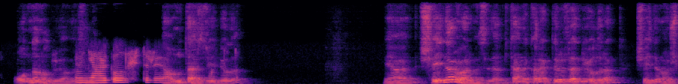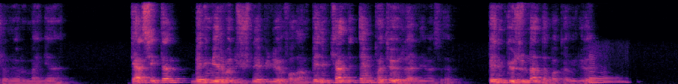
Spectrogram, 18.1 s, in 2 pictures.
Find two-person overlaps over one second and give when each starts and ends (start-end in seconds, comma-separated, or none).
none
